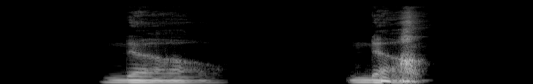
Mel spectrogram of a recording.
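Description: A man laughs into a close microphone.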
